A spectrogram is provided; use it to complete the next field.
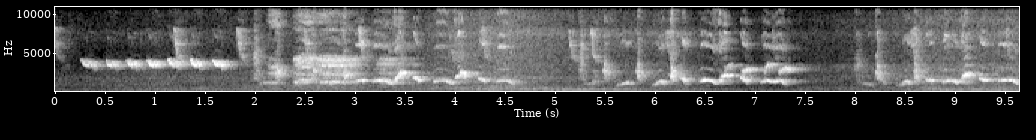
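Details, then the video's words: Songbird singing amid room noise: a rapid series of high, even whistled notes, then tumbling chirps and squeaky phrases, repeated bursts over a steady low hum. "Tiếng chim hót hay"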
